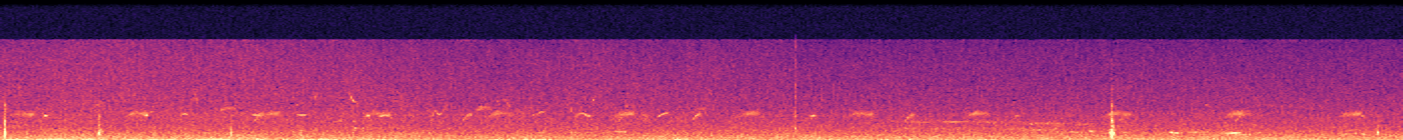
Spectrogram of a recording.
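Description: Quiet open-air ambience: a bird repeating a short high chirp about twice a second, with a few other faint bird notes later on. Low wind rumble on the microphone in the first few seconds.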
